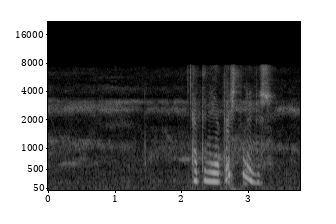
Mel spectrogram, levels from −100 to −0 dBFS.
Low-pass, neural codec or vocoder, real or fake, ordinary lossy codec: none; codec, 16 kHz, 4 kbps, FreqCodec, smaller model; fake; none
